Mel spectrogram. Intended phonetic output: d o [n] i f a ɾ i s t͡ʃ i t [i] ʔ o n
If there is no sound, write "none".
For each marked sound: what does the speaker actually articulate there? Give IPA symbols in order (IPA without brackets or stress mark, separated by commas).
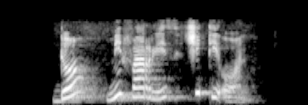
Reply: m, i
